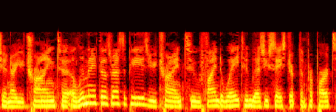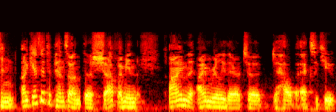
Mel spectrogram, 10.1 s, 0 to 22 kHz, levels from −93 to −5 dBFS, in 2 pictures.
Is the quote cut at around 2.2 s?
no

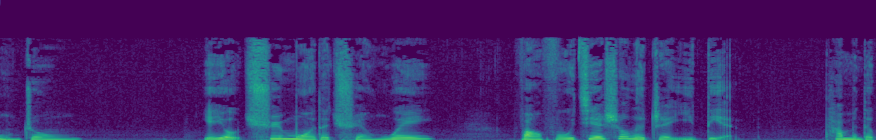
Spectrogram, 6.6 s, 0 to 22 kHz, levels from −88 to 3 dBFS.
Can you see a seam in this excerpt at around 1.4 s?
yes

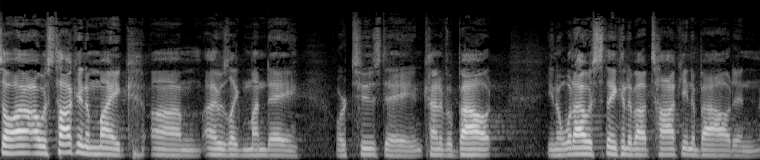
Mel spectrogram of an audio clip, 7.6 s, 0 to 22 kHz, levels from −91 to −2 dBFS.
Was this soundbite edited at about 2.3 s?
no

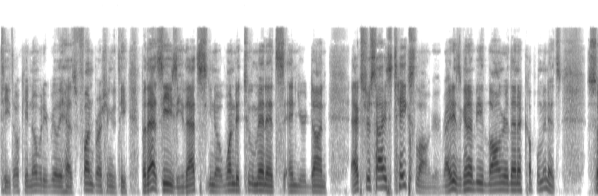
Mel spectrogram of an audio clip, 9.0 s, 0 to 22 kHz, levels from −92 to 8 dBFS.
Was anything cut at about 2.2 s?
no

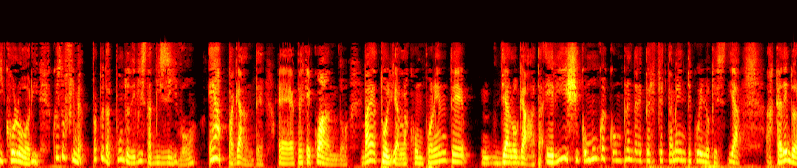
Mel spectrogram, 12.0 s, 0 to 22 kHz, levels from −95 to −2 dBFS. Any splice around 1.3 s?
no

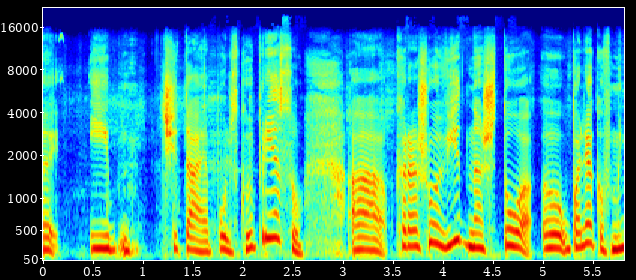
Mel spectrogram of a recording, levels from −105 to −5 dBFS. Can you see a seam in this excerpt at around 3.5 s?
yes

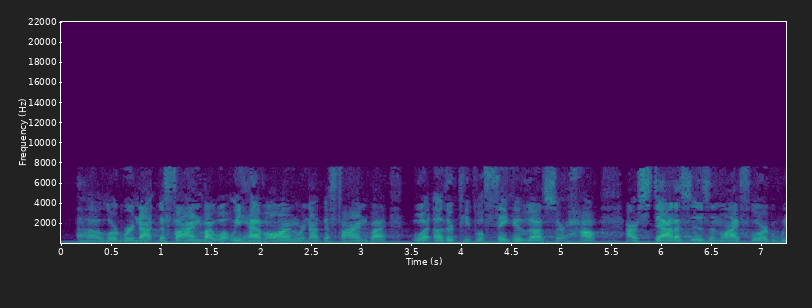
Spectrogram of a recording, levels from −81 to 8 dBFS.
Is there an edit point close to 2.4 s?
yes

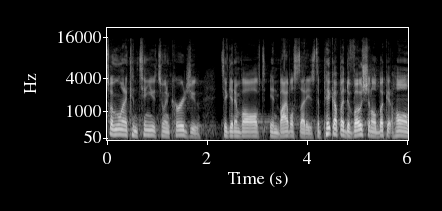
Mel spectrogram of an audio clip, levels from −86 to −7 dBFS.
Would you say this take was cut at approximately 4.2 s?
yes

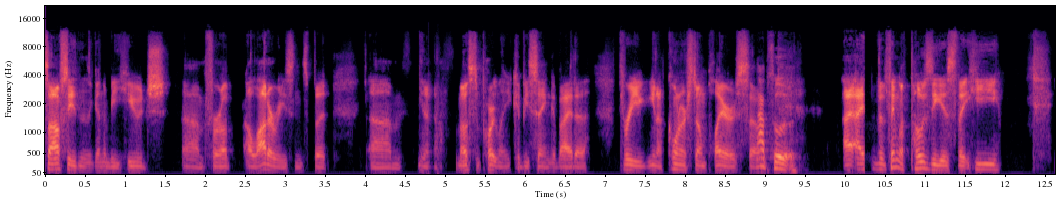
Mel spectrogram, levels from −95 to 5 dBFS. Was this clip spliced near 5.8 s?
no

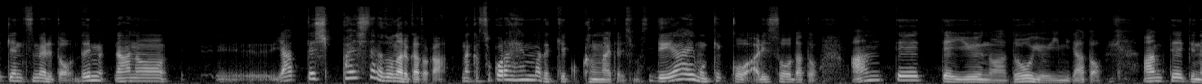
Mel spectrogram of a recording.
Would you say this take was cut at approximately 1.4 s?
no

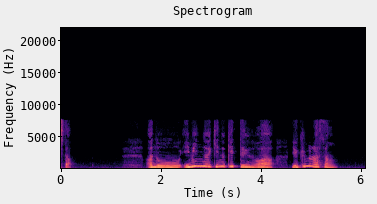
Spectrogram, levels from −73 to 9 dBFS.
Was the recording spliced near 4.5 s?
yes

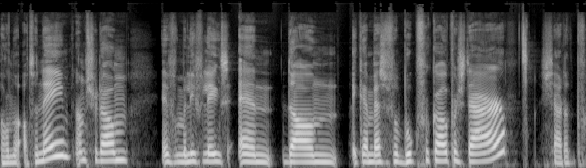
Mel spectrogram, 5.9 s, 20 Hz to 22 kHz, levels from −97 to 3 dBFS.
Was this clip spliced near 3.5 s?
yes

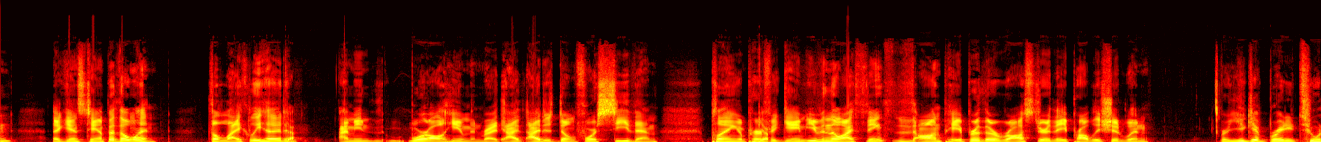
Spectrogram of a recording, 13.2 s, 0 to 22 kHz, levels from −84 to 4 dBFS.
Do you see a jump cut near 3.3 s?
no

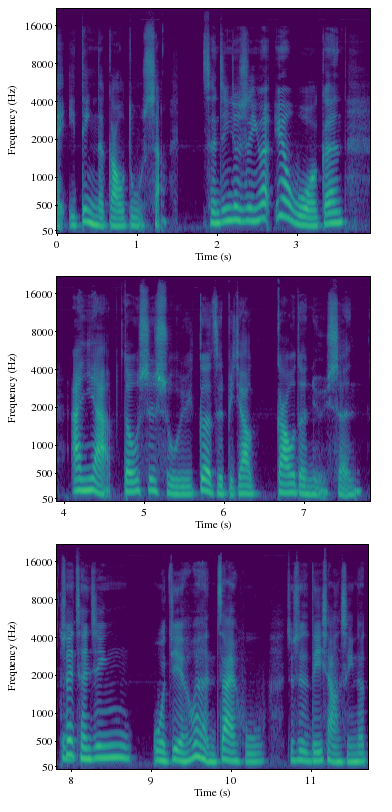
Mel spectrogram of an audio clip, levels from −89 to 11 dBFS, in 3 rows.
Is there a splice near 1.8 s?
yes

